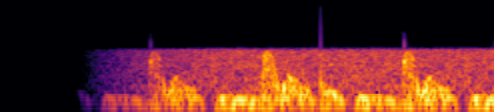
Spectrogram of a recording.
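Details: Transcranial Doppler recording of the middle cerebral artery: brief whooshing with short to-and-fro pulses. This is a reverberating back-flow pattern characteristic of cerebral circulatory arrest.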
